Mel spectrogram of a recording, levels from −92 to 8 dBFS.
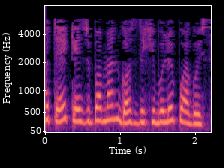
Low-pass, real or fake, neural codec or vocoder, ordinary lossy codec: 7.2 kHz; real; none; MP3, 24 kbps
